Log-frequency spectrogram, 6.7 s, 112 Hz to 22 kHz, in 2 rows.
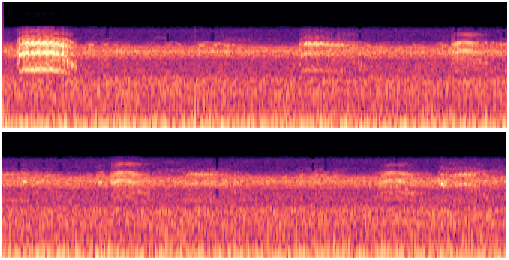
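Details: Northern royal albatross, recorded 11 February 2023: one loud, harsh, nasal call, then four fainter, softer repeats about a second apart, over a steady background hiss.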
